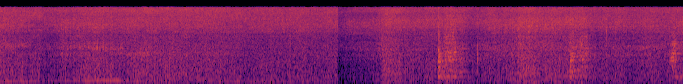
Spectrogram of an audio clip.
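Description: Chimichurri-marinated skirt steak sizzling in beef tallow on a hot steel flat-top griddle, a steady hiss. In the second half a metal spatula scrapes across the griddle a few times as the meat is spread and turned.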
